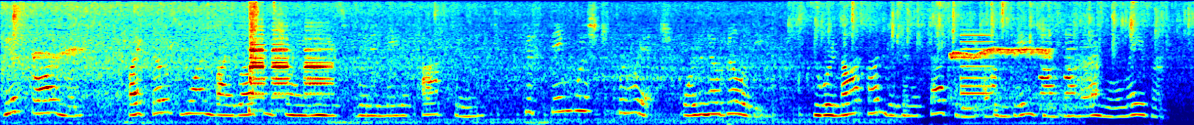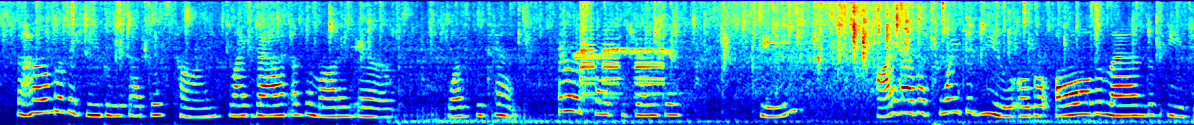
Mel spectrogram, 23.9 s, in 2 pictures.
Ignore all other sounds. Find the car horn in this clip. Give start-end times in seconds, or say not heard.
2.1-3.4, 9.6-10.8, 17.2-18.9.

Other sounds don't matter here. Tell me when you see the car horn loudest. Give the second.
3 s.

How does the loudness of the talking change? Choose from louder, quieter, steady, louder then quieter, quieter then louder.
steady.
